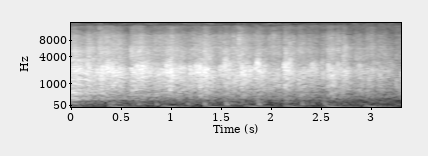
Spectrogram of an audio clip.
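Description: An audience applauds the Lord steadily, dense overlapping claps forming a continuous bright wash of sound that holds at an even level for a few seconds with no voices standing out.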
